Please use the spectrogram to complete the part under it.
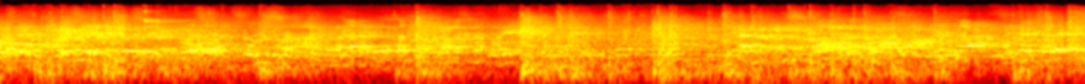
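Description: A crowd of people chatters in a large echoing gym.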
